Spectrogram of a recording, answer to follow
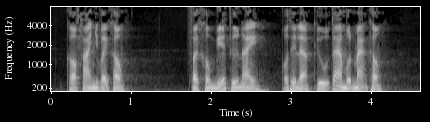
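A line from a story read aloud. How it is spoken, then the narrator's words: Cold, dismissive laugh. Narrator (Vietnamese): Diệp Viễn cười nhạt một tiếng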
